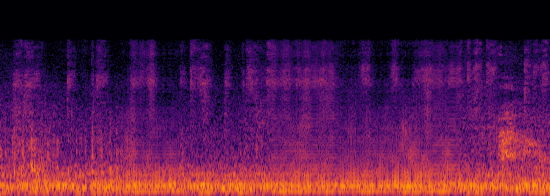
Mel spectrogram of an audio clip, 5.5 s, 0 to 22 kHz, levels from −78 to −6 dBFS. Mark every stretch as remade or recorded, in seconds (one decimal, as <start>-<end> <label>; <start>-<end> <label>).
0.0-1.2 recorded; 1.2-1.8 remade; 1.8-2.7 recorded; 2.7-4.6 remade; 4.6-5.5 recorded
